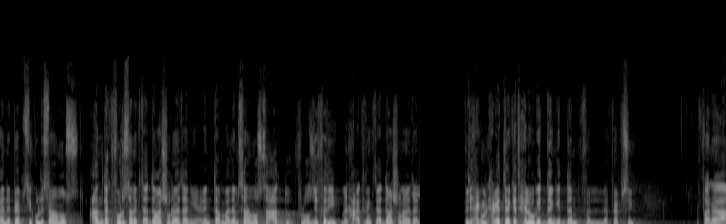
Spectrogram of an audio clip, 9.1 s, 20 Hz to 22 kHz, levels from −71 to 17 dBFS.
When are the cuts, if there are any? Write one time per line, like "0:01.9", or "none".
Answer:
0:01.0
